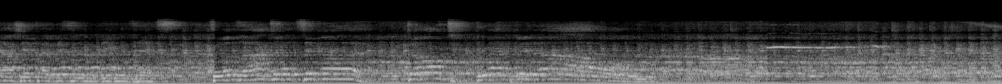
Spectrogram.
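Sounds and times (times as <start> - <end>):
low bass drone: 0.0 - 10.0.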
